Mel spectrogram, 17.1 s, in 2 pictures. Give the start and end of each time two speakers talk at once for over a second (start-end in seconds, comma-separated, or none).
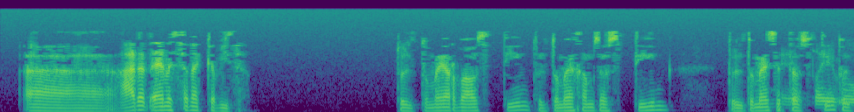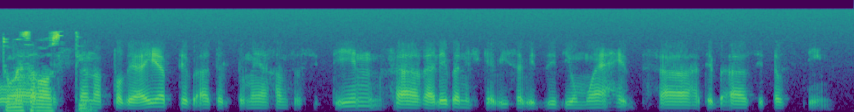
7.8-9.5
